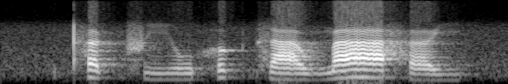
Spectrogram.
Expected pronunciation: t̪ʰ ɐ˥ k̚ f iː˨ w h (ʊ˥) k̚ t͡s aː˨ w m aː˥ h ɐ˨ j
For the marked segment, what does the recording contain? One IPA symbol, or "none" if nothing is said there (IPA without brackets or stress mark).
ʊ˥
